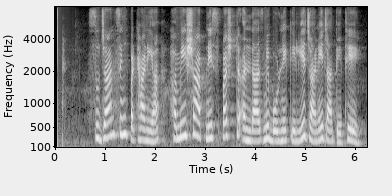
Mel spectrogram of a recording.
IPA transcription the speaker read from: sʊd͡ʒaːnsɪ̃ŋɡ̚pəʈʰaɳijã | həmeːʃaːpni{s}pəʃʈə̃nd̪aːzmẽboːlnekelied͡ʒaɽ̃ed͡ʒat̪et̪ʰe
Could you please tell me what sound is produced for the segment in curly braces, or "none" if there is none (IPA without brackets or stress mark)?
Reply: s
